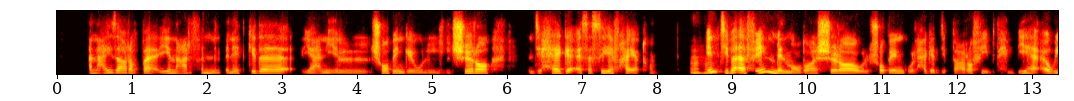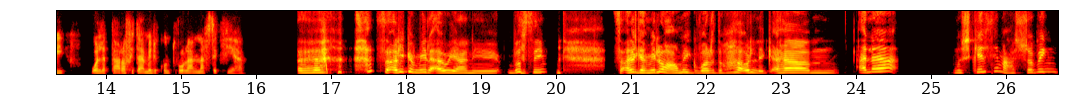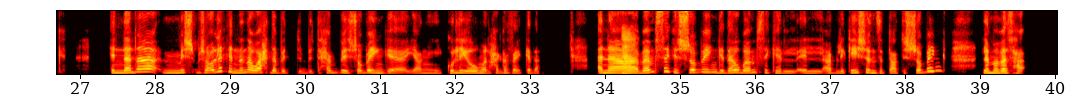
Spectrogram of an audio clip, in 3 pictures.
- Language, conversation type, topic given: Arabic, podcast, إزاي بتقرر توفّر فلوس ولا تصرفها دلوقتي؟
- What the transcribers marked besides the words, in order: in English: "الshopping"; tapping; in English: "والshopping"; in English: "كنترول"; laughing while speaking: "سؤال جميل أوي يعني"; chuckle; in English: "الshopping"; in English: "shopping"; in English: "الshopping"; in English: "الapplications"; in English: "الshopping"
